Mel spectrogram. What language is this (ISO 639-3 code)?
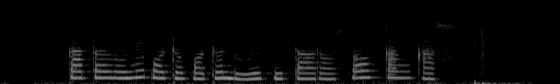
jav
